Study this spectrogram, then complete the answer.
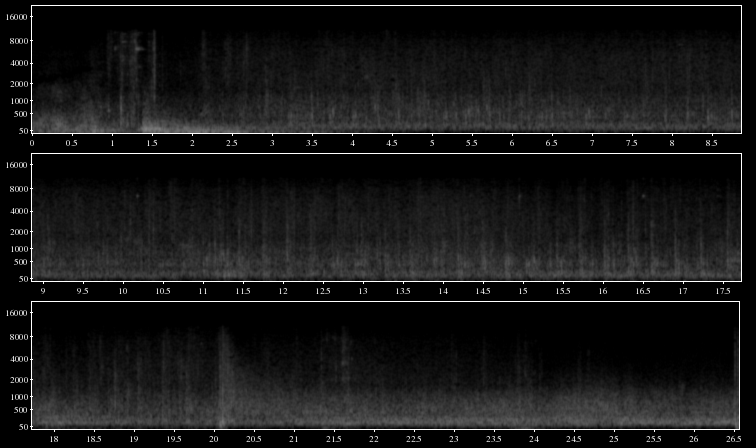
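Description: Distant gunfire and explosions rumble and crack.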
